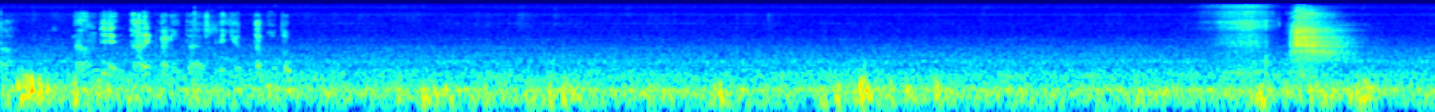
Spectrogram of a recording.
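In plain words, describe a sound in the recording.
A young woman makes soft mouth sounds close by.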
